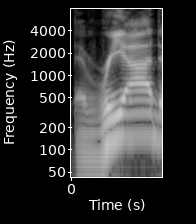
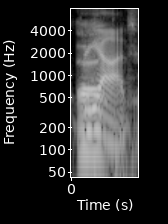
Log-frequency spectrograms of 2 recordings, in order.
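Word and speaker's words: Riyadh: Riad. Riad. Yes. Riyad. Riad. For the record, I asked Joan Jones how to pronounce that before the show.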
